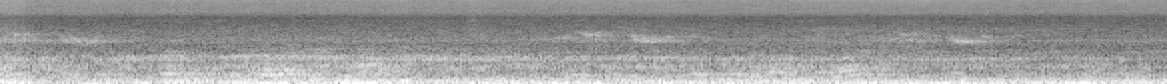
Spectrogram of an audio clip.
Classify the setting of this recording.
residential area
